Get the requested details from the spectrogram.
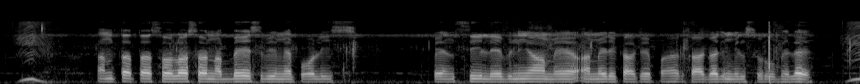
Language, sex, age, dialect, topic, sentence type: Maithili, male, 18-24, Eastern / Thethi, agriculture, statement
